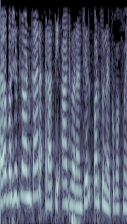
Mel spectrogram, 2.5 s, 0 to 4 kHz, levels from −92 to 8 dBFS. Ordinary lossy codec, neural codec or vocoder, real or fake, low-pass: none; none; real; 3.6 kHz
